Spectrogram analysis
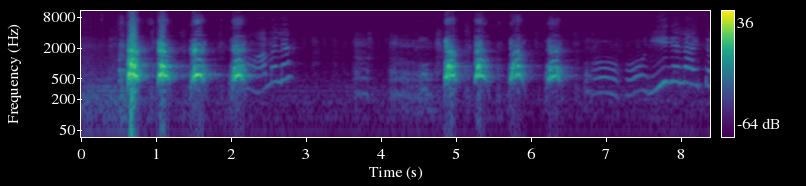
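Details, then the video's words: A pet dog named Cherry, which looks after kittens, makes a run of four quick yowling barks, a pause, then four more, followed by soft wavering tonal whines, as a woman speaks to it in Kannada. "ಮುದ್ದು ಚರಿಯ ಮಾತು ಕೇಳಿ cherry talking take care of kittens"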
